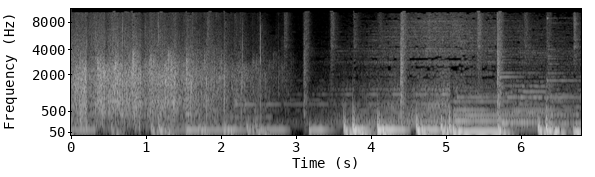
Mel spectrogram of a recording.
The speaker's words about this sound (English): Thank you all so much for being part of this. Please give a big round of applause for our panelists.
